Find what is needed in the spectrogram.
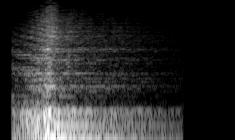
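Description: Whoosh sound effect with a deep rumble underneath, swelling to its loudest about half a second in, then fading and cutting off just before the logo appears.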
